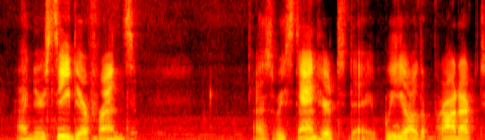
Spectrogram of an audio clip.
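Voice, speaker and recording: Raspy and at medium pitch, a man performs a put-on character voice at a moderate pace over clear background noise. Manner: oratory, rallying.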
